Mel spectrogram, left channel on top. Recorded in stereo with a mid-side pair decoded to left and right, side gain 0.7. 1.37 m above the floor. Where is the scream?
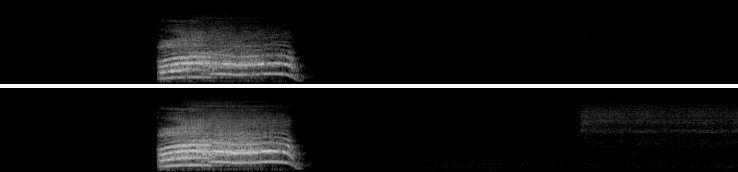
20° right, 0.8 m; by 3.0 s 80° right, 1.1 m.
